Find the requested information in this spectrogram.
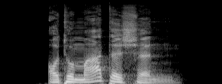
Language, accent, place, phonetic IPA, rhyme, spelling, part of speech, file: German, Germany, Berlin, [ˌaʊ̯toˈmaːtɪʃn̩], -aːtɪʃn̩, automatischen, adjective, De-automatischen.ogg
- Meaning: inflection of automatisch: 1. strong genitive masculine/neuter singular 2. weak/mixed genitive/dative all-gender singular 3. strong/weak/mixed accusative masculine singular 4. strong dative plural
